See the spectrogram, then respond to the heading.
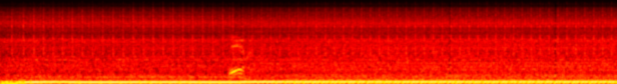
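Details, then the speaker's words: Holden HK engine idling just after startup, before oil had reached the top end. A fast, light tapping comes from one non-adjustable hydraulic lifter, and the noise stops when its pushrod is held up. "so I hold that bush Rod up the noise goes away I put down on the list and the noise goes away so how do you get rid of the [ __ ] lifter noise"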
